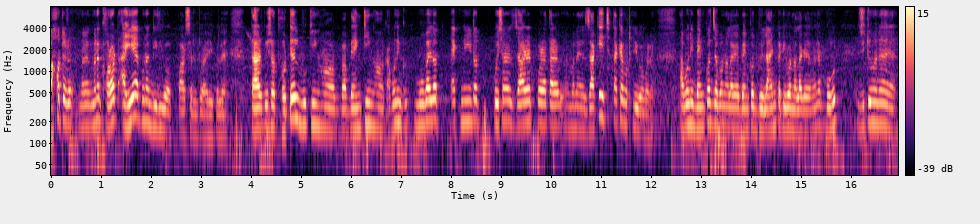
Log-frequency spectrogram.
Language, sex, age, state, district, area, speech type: Assamese, male, 30-45, Assam, Nalbari, rural, spontaneous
